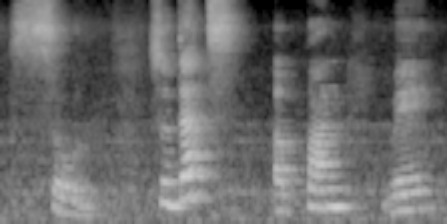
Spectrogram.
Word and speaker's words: Seoul: the capital of Korea it's the Seoul s II or ul but you pronounce it as Seoul so that's a pun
